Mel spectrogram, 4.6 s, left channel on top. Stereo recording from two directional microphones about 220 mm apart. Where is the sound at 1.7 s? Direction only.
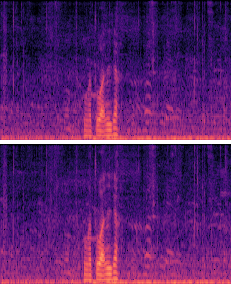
15° right (ahead or behind).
